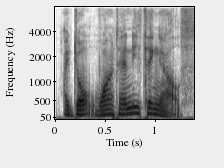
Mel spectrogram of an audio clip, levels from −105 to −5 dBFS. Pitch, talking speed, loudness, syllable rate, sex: 125 Hz, 215 wpm, -16 LUFS, 6.6 syllables/s, male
